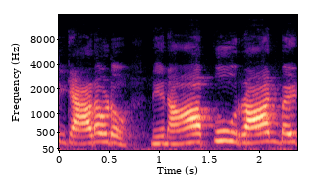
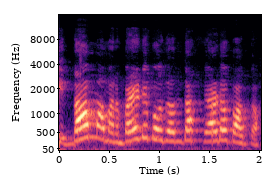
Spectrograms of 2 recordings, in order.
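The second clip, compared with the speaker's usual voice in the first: usual speaking voice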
